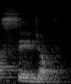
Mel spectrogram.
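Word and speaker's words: Saytzeff: This one इज the major product according to कौन सा rule बताया था, सेजफ, SAYP, स्पेलिंग रहेगी इसकी ZEFF, सेजफ रूल, ठीक है।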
